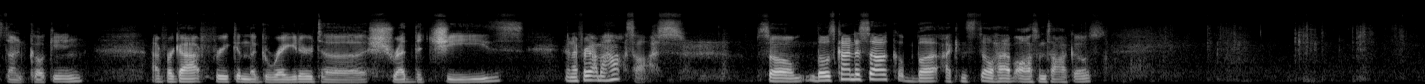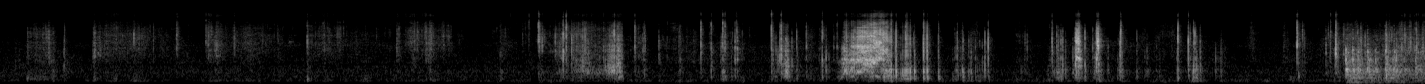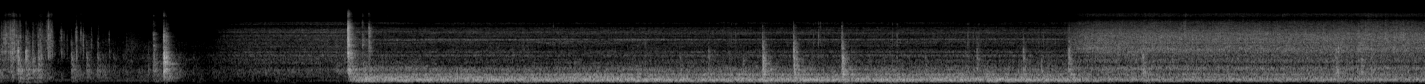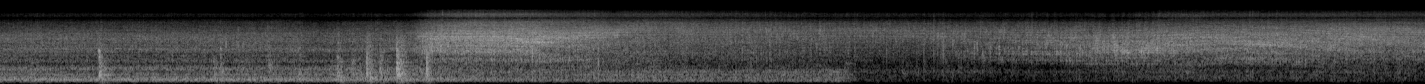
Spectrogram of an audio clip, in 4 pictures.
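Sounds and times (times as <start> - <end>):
crackling and tearing sounds: 14.6 - 29.7
meat sizzling in a skillet: 46.9 - 57.0.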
